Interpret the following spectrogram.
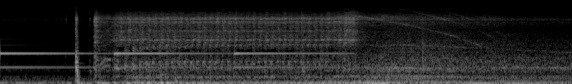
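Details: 2007 Toyota Camry V6 2GR-FE, over 170,000 miles, first start after new OEM Denso fuel pump replacement and ignition cycled three times to prime: starter cranks briefly, engine catches cleanly and settles into a steady, even idle.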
